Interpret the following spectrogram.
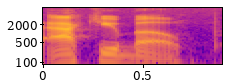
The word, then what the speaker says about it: Accubow: It's spelled AC Cub O W Acubo.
